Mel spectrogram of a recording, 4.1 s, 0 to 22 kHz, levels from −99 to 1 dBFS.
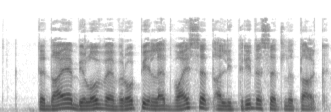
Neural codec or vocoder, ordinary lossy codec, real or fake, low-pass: none; MP3, 48 kbps; real; 19.8 kHz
